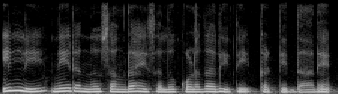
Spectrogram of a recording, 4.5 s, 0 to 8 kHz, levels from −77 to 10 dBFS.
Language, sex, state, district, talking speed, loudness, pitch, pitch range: Kannada, female, Karnataka, Bangalore, 80 wpm, -11 LUFS, 215 Hz, 200-230 Hz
